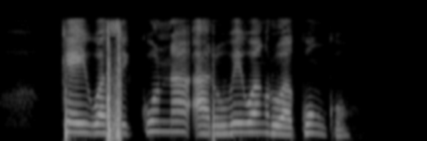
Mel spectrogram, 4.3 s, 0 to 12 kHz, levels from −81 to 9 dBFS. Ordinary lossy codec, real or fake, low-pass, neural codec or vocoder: MP3, 48 kbps; real; 7.2 kHz; none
